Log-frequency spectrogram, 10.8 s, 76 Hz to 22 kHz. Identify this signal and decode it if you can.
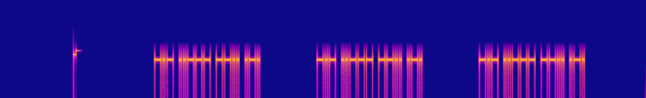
Morse code, heard as a keyed tone, about 34 wpm, 700 Hz. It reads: K2ZR K2ZR K2ZR
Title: Call Signs Repeated 2x - 35wpm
